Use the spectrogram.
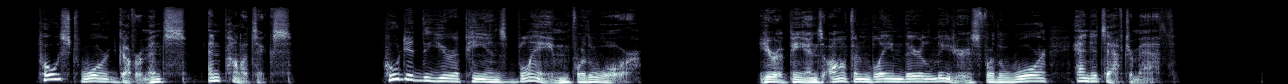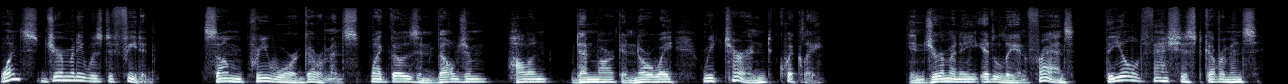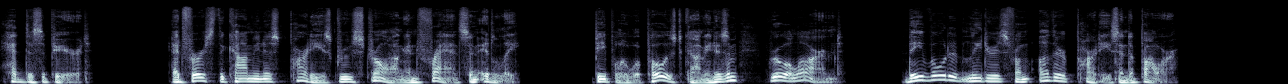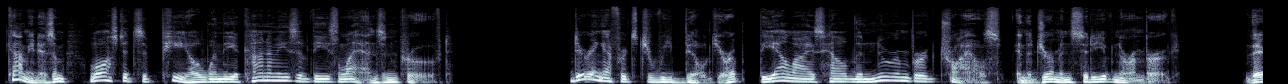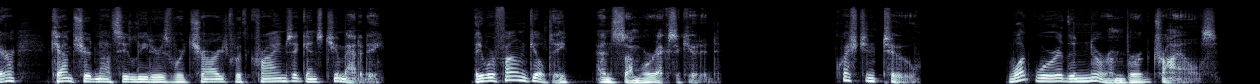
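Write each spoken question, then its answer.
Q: What were the Nuremberg trials?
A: Trials where captured Nazi leaders were charged with crimes against humanity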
